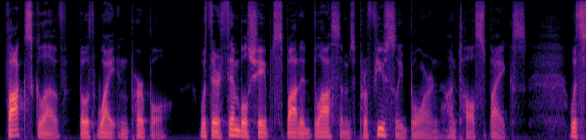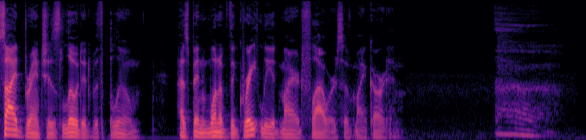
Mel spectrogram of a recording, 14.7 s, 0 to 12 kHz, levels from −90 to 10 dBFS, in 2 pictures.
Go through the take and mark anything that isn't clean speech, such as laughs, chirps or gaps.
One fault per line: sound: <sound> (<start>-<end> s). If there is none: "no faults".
sound: sigh (13.5-14.4 s)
